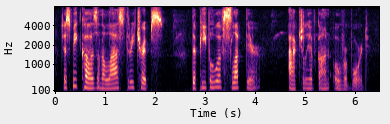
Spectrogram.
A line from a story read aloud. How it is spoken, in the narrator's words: he answered gravely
